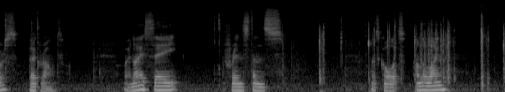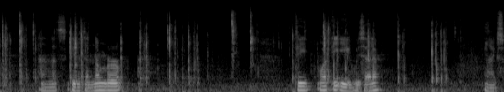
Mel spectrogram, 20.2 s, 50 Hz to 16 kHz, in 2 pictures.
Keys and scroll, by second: 6.4 Return, 7.3-13.8 typing, 15.9-18.0 typing.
